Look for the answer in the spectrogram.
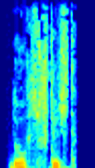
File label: "durchsticht", german; adjectives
